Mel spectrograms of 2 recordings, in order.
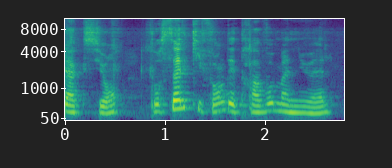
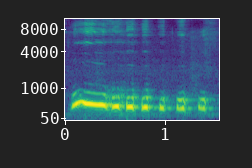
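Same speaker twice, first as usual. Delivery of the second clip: sharp pained ouh; 7 semitones higher, 11 dB louder than usual. Real, not acted. Touches hot paint.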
